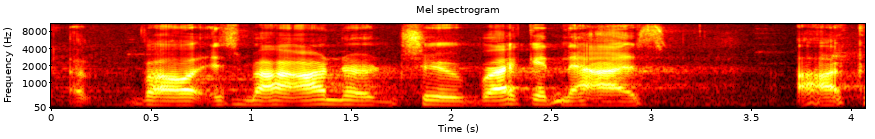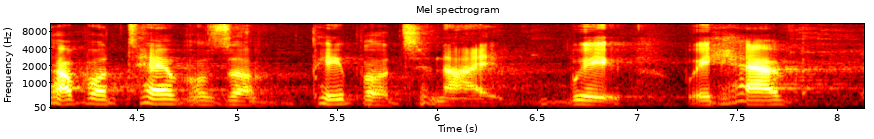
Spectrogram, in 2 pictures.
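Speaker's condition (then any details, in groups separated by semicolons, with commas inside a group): Brain injury; injury 20 years ago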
